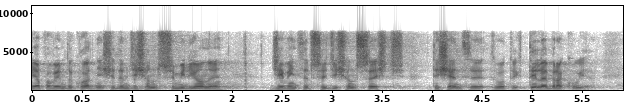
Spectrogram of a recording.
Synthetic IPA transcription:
japɔvʲjɛmd̪ɔkwad̪ɲɛɕɛd̪ɛmd͡ʑeɕɔ̃nt̪tʂɘmʲilʲjɔnɘ | d͡ʑevʲjeɲt͡ɕsɛt̪tʂɛʑd͡ʑeɕɔnt̪ʂɛɕt͡ɕ | t̪ɘɕɛnt̪sɘzwɔt̪ɘxt̪ɘlɛbɾakujɛ̰

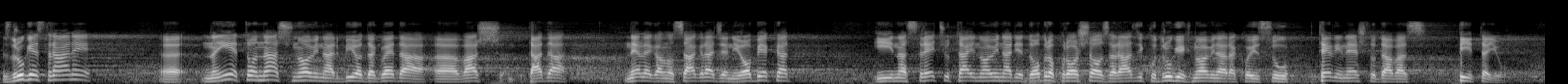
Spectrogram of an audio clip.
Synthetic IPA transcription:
zd̪ɾuɡe̞st̪ɾaːne̞ | nijet̪o̞ːnaʃno̞ʋinaɾbio̞d̪aɡle̞d̪aʋaʃt̪ad̪a | ne̞le̞ɡalˠno̞saɡɾad͡ʑanio̞bjekat̪ | inasɾe̞t͡ɕut̪aːjno̞ʋinaɾje̞d̪o̞bɾo̞pɾo̞ʃao̞zaɾaːzlikud̪ɾuɡixno̞ʋinaɾako̞jisu | xt̪elineʃt̪o̞d̪aʋas | piːt̪ajṵ

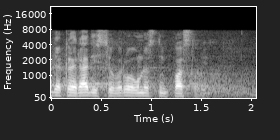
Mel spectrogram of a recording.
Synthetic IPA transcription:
d̪akleɾaːd̪iseuʋr̩lˠounosnimpo̞slˠoʋḭma

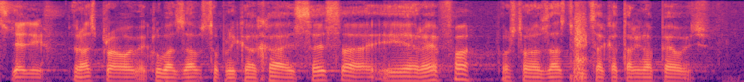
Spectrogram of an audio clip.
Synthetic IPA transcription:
sʎʲeːd̪i | ɾaːspɾaʋamḛklˠuːbazaːst̪upnikaxaesesaḭeɾefapoʃt̪oʋanazaːst̪upnit̪sakat̪aɾiːnapeoʋḭt͡ɕ

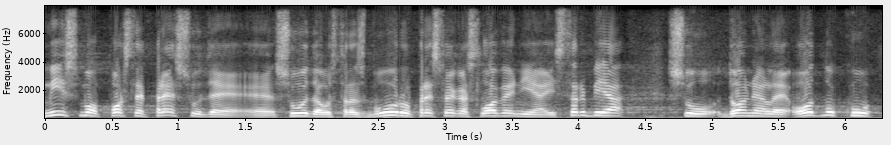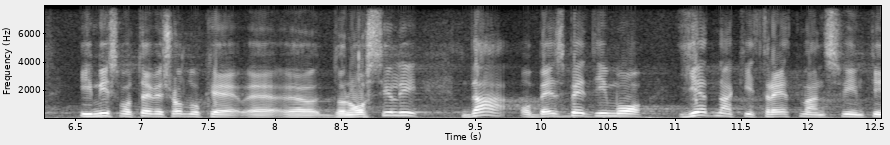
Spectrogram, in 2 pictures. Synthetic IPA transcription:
miːsmo̞po̞sle̞pɾe̞sud̪e̞suːd̪aust̪ɾazbuːɾupɾe̞ːsʋe̞ɡaslˠo̞ʋe̞nijaisr̩bija | sud̪o̞ne̞le̞ʔo̞d̪lˠuku | imiːsmo̞t̪e̞ːʋe̞t͡ɕo̞d̪lˠuke̞ | d̪o̞no̞sili | d̪ao̞be̞zbe̞d̪imo̞ | je̞d̪nakit̪ɾe̞t̪mansʋiːmt̪i

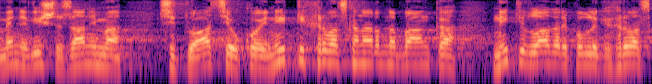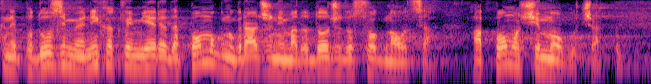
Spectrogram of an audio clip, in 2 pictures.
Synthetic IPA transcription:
me̞neʋiʃe̞zanima | sit̪uaːt̪sijauko̞jojnit̪ixr̩ʋat̪skanaːɾo̞d̪nabaŋka | nit̪iʋlˠaːd̪aɾe̞publike̞xr̩ʋat̪ske̞ne̞po̞d̪uzimajunikakʋe̞mje̞ɾe̞d̪apo̞mo̞ɡnuɡɾad͡ʑanimad̪ad̪o̞ːd͡ʒud̪o̞sʋo̞ːɡno̞ːʋt̪sa̰ | apo̞mo̞t͡ɕje̞mo̞ɡṵt͡ɕa̰

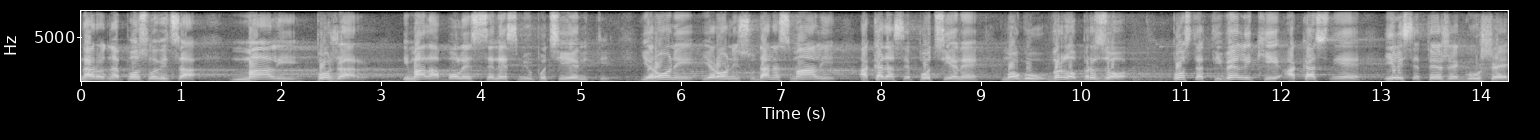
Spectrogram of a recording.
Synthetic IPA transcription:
naːɾo̞d̪naːpo̞sloʋit̪sa | maːlipo̞ʒaːɾ | imaːlˠabo̞le̞st̪se̞ne̞smijupo̞t̪sjeːnit̪ḭ | je̞ɾo̞nije̞ɾo̞nisud̪anasmaːli | akad̪ase̞po̞t̪sjene̞ | mo̞ɡuʋr̩lˠo̞br̩zo̞ | po̞st̪at̪iʋe̞likʰiʔakasnije̞ | ilise̞t̪e̞ʒe̞ɡuːʃe

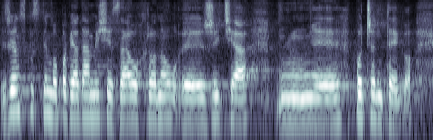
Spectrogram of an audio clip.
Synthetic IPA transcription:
vzvʲjɔ̃w̃skust̪ɘmɔpɔvʲjad̪amɘɕɛzaɔxɾɔnɔ̃w̃ʐɘt͡ɕa | pɔt͡ʂɛnt̪ɛɡɔ

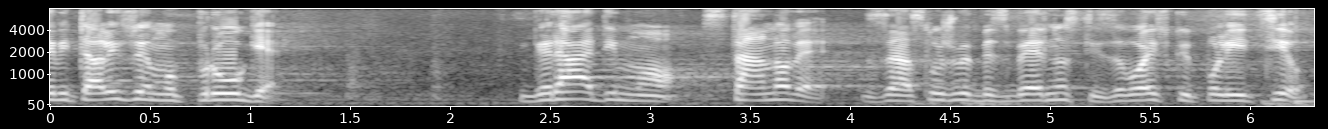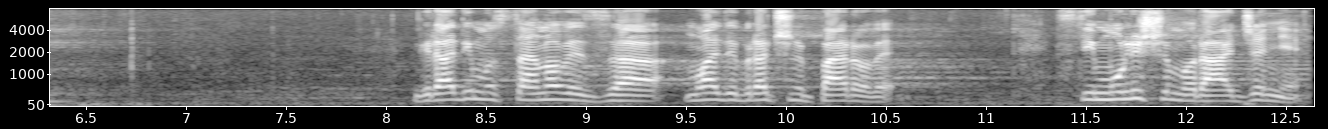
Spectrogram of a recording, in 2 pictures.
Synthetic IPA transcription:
ɾeʋit̪alizuje̞mopɾuːɡḛ | ɡɾaːd̪imo̞st̪ano̞ʋe̞zaslˠuʒbe̞be̞zbeːd̪nost̪izaʋo̞jskuipo̞lit̪siju | ɡɾaːd̪imo̞st̪ano̞ʋe̞zamlˠaːd̪e̞bɾaːt͡ʃnepaɾoʋe̞̰ | st̪imuliʃe̞moɾaːd͡ʑaɲḛ

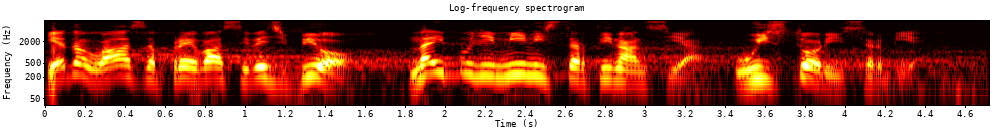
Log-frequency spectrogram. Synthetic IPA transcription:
jed̪anlˠaːzapɾeːʋaːsjeʋet͡ɕbio | najboʎiminist̪aɾfinansija̰uist̪oɾiːsr̩bḭjḛ

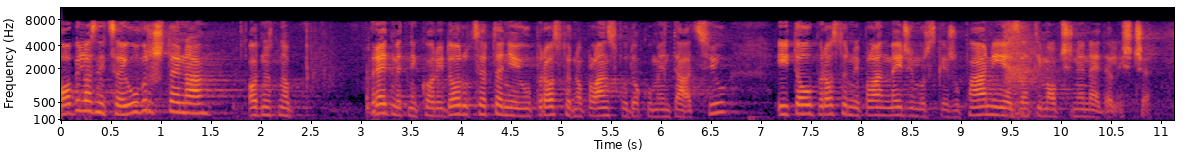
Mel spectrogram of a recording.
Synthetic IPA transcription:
o̞bilˠaznit̪sajeuʋr̩ʃt̪e̞nao̞d̪nosno̞ | pɾe̞ːd̪me̞t̪niko̞ɾid̪o̞ɾut̪sr̩t̪aɲeupɾo̞ːst̪oɾnoplˠaːnskud̪o̞kume̞nt̪aːt̪siju | it̪o̞ːupɾo̞st̪o̞ɾniplˠaːnmed͡ʒimuɾske̞ʒupanije̞zat̪imo̞pt͡ɕinene̞d̪ḛlḭʃt͡ɕḛ

